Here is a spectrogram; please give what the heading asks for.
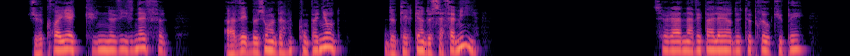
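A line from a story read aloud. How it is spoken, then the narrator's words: Stammering. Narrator (French): fit Yéma en bégayant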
